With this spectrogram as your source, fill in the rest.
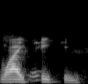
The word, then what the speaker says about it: Waititi: Taika Waititi. Yeah. I think that's, or I might be pronouncing his first name wrong, but I think it's Waititi. It is.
